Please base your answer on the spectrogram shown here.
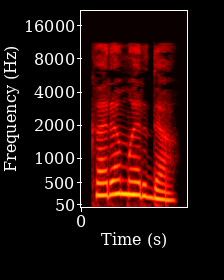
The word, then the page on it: ಕರಮರ್ದನ: Kannada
